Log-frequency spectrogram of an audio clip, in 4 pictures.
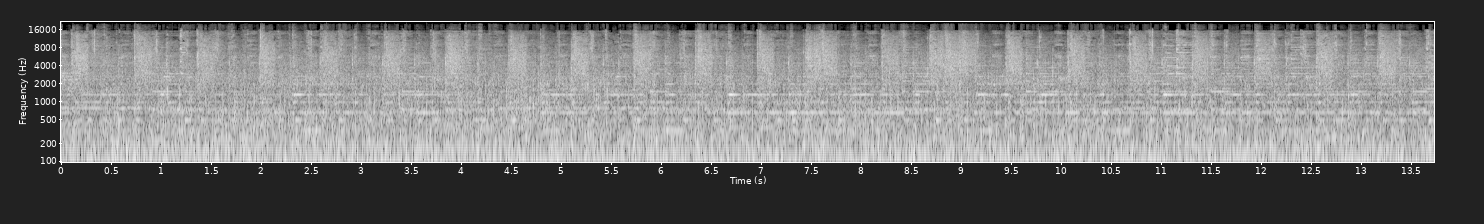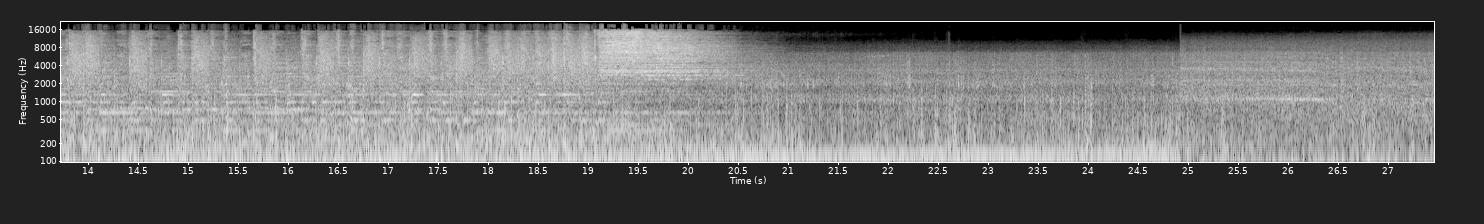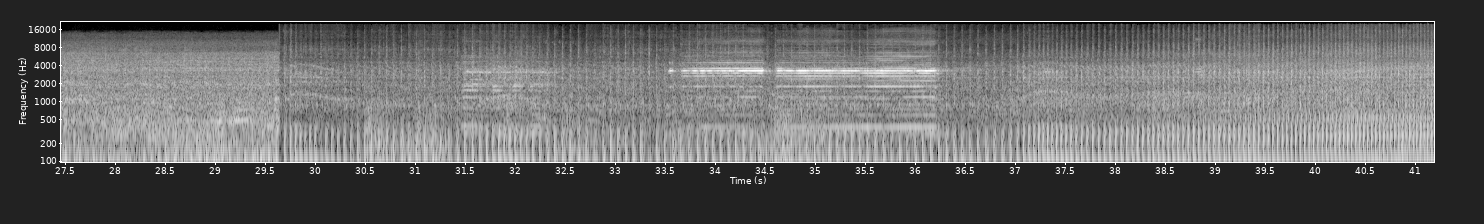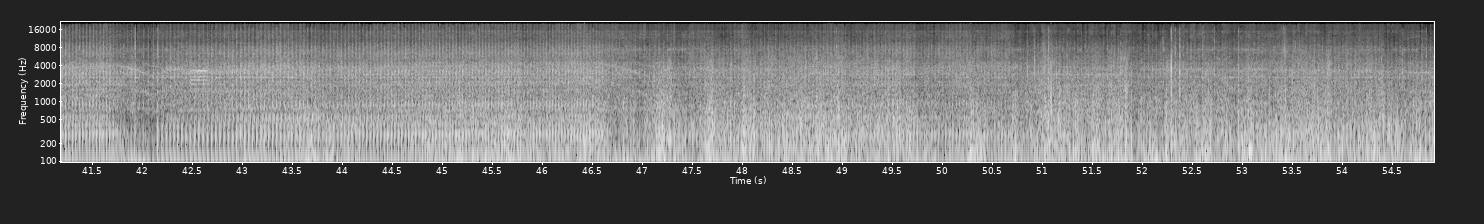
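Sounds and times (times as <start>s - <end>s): steady high tone: 0.0s - 22.3s
motorcycle engine accelerating: 0.0s - 54.9s.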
